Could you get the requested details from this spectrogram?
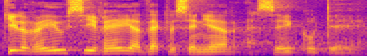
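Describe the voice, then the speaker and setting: A man with a fairly high pitch talks very slowly, his intonation lively. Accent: English. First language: English (speaking French). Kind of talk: homily. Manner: halting, self-correcting.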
